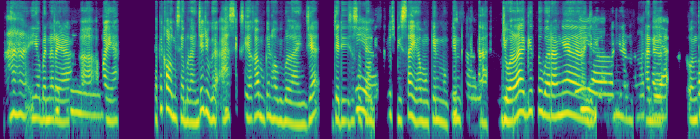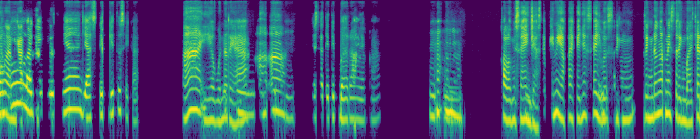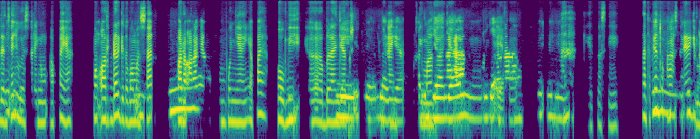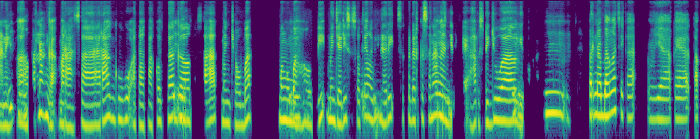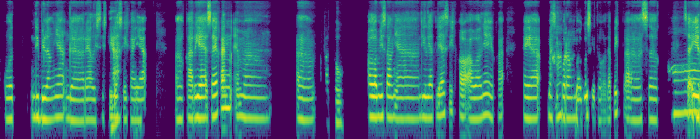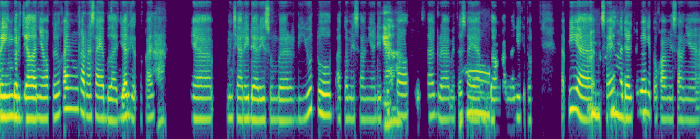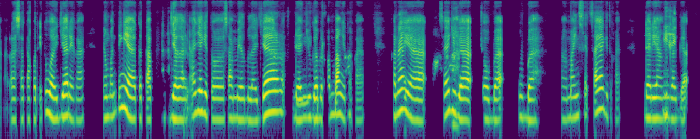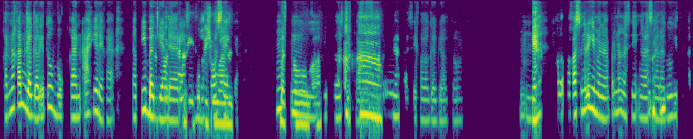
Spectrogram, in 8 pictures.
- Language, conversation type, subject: Indonesian, unstructured, Bagaimana kamu mengembangkan hobi menjadi sesuatu yang lebih serius?
- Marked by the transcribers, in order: distorted speech; chuckle; other background noise; in English: "mindset"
